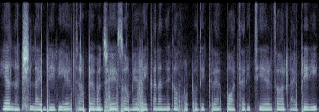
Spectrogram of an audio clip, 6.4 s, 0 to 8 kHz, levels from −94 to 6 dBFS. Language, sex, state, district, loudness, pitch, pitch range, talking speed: Hindi, female, Chhattisgarh, Bilaspur, -20 LUFS, 195 Hz, 190-195 Hz, 205 wpm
